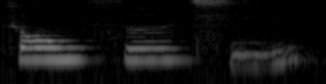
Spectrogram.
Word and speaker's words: Zhong Siqi: How would we pronounce correctly actually your names? Yeah, for my Chinese name is called Zhong Siqi.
